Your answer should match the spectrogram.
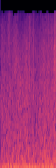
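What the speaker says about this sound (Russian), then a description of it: "А вон мортирный корабль стоит, плюется." A mortar ship fires in the naval game World of Sea Battle, producing a deep, rumbling boom that fills the short moment at moderate loudness.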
